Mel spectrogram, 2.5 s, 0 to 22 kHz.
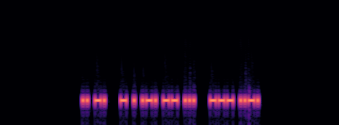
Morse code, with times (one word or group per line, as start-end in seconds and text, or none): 0.6-0.8 IN
0.9-1.5 TERMS
1.6-2.0 OF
